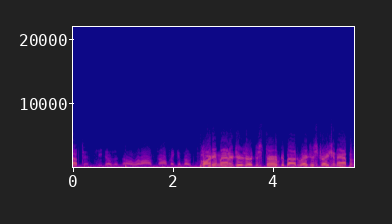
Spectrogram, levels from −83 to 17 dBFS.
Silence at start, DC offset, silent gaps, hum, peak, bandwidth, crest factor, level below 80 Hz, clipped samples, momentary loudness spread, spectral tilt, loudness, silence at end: 0 s; under 0.1%; none; none; -22 dBFS; 7 kHz; 14 dB; -60 dBFS; under 0.1%; 15 LU; -8 dB/octave; -36 LUFS; 0 s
